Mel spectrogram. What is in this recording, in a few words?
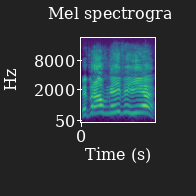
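voice german infantry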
